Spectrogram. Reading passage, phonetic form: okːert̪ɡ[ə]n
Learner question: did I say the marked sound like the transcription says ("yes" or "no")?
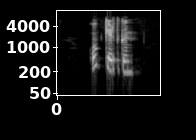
yes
